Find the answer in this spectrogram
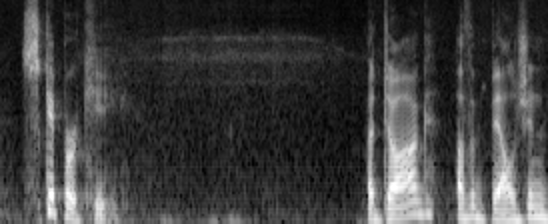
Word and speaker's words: Schipperke: Schipperke. Language of origin, please. This word is from a Dutch word that went into Flemish. Are there any other pronunciations? Yes, there are. Schipperke. The alternate is Skipperke.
